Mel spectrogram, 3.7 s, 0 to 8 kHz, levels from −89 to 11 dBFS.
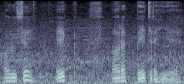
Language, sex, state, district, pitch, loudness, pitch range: Hindi, male, Uttar Pradesh, Lucknow, 120 Hz, -16 LUFS, 100-130 Hz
